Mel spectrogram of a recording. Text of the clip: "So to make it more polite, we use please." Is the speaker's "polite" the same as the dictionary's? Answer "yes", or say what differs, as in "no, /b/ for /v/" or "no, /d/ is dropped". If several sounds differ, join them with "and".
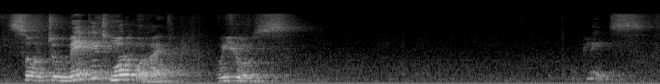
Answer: no, /f/ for /p/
